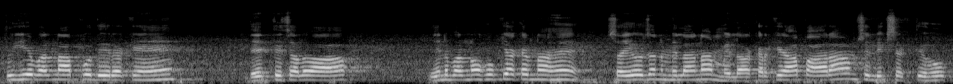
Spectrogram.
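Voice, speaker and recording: A man's voice: high-pitched, level tone, measured pace, in a large hall, muffled recording, a little hiss or hum. A man teaching a Sanskrit lesson, patiently explaining words and asking pupils questions.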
